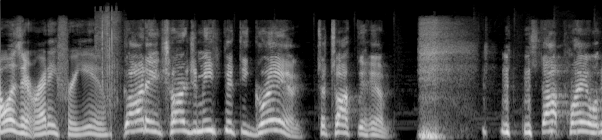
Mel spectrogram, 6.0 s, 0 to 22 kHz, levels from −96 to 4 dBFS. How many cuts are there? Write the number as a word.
one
